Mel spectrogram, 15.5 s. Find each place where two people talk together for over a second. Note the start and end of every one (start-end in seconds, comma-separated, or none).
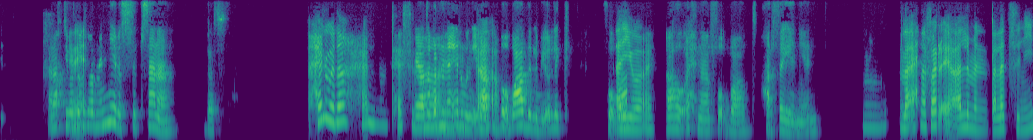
6.2-7.6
